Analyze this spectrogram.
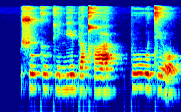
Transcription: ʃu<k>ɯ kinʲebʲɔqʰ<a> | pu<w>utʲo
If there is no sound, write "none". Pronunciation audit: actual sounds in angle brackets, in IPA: k, a, w

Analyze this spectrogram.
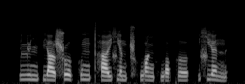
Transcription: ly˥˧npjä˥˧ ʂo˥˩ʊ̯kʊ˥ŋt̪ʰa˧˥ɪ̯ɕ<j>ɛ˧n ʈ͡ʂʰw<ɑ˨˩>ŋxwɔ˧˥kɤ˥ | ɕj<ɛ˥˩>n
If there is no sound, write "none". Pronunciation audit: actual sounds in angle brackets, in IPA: j, ɑ˥˩, ɛ˥˩

